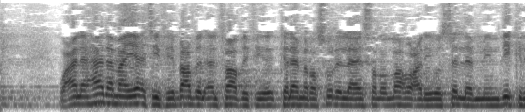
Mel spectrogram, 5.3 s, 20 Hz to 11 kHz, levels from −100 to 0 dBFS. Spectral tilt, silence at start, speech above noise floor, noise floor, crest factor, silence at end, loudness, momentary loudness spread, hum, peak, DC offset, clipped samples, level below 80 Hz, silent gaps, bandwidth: -6 dB/octave; 0 s; 23 dB; -43 dBFS; 16 dB; 0 s; -21 LUFS; 4 LU; none; -6 dBFS; under 0.1%; under 0.1%; -64 dBFS; none; 10.5 kHz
